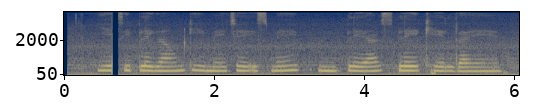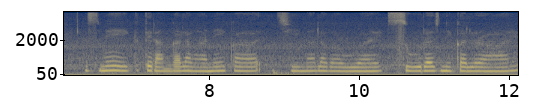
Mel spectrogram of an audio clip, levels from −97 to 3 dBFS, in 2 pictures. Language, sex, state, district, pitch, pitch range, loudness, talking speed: Hindi, female, Maharashtra, Sindhudurg, 205 Hz, 195-215 Hz, -25 LUFS, 130 wpm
